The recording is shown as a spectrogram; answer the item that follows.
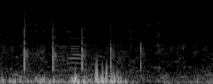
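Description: A quick run of sharp clicks or taps, about half a dozen irregularly spaced over the first second and a half, over low murmuring voices.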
